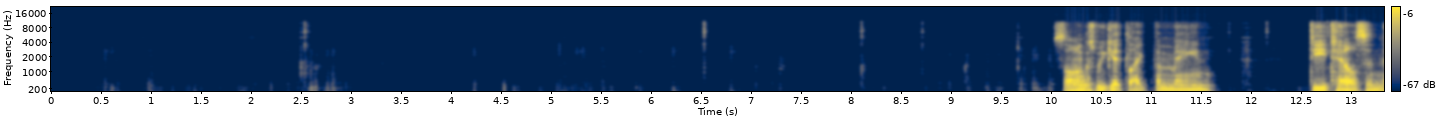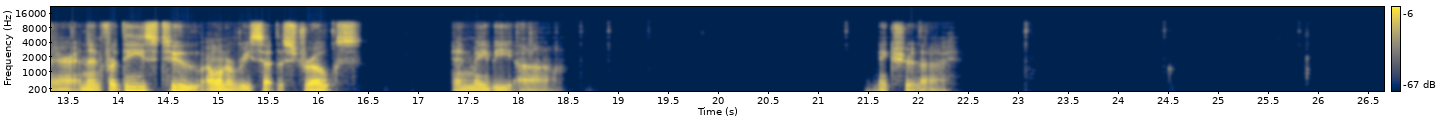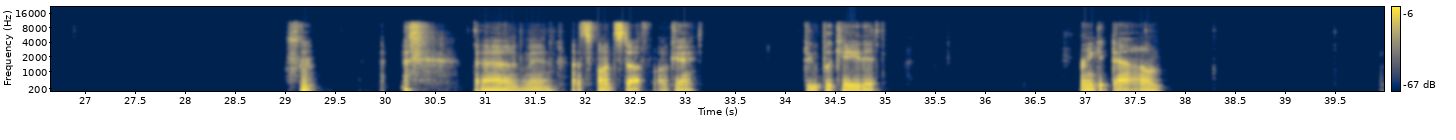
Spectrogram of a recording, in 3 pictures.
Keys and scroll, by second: 4.2 a, 17.9 a, 31.5 v.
